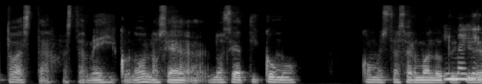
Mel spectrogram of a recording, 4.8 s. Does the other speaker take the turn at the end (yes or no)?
yes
